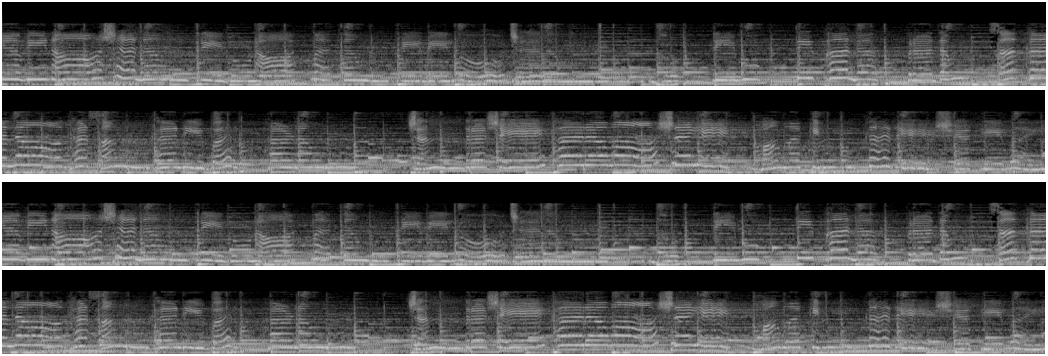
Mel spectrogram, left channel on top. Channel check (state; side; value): normal; both; correlation 0.66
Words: त्रिगुणात्मकं त्रिविलोचनम् भुक्तिमुक्तिफलप्रदं सकलाघसङ्घनिबर्हणम् चन्द्रशेखरमाश्रये मम किं करिष्यति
